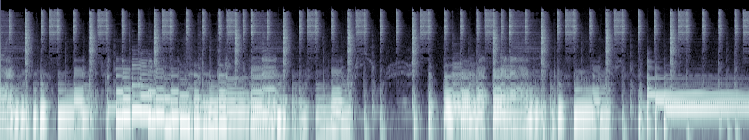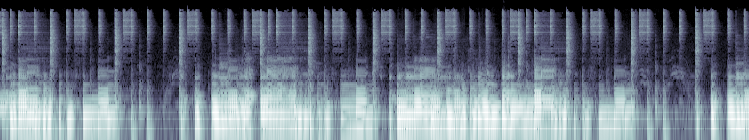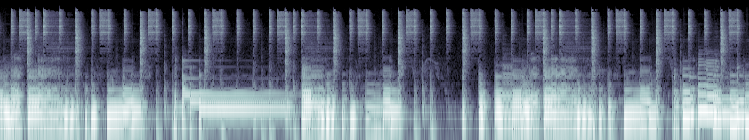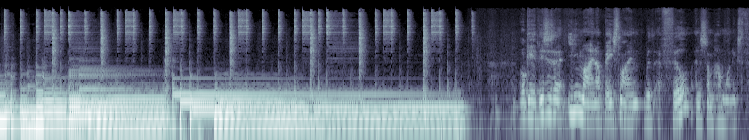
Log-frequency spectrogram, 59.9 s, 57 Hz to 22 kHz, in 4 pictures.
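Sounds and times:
bass harmonics ringing: 0:00.0 - 0:07.1, 0:08.6 - 0:17.4, 0:18.9 - 0:27.7, 0:29.2 - 0:38.0, 0:39.5 - 0:54.3
electric bass funky groove: 0:00.0 - 0:17.6, 0:18.4 - 0:54.4.

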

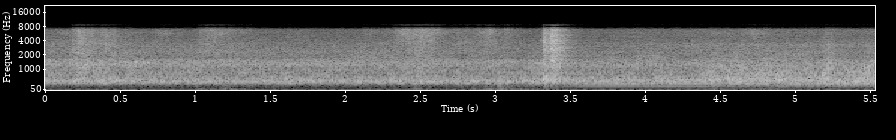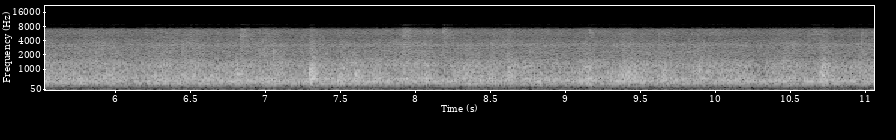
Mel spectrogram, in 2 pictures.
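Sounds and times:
washing machine drum churning: 0:04.5 - 0:11.0.

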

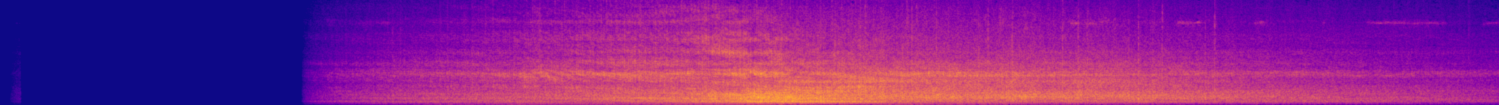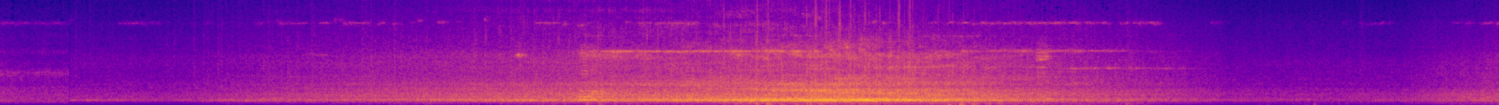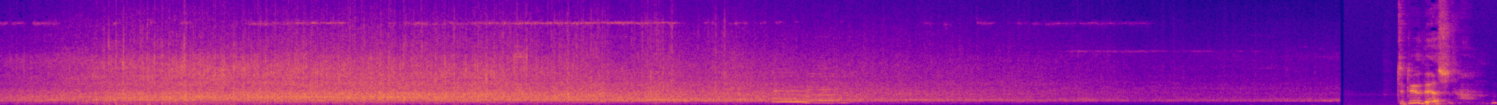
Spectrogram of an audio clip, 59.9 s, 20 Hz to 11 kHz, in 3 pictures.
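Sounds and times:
model train rolling rumble: 0:04.2 - 0:20.6, 0:39.2 - 0:57.8.

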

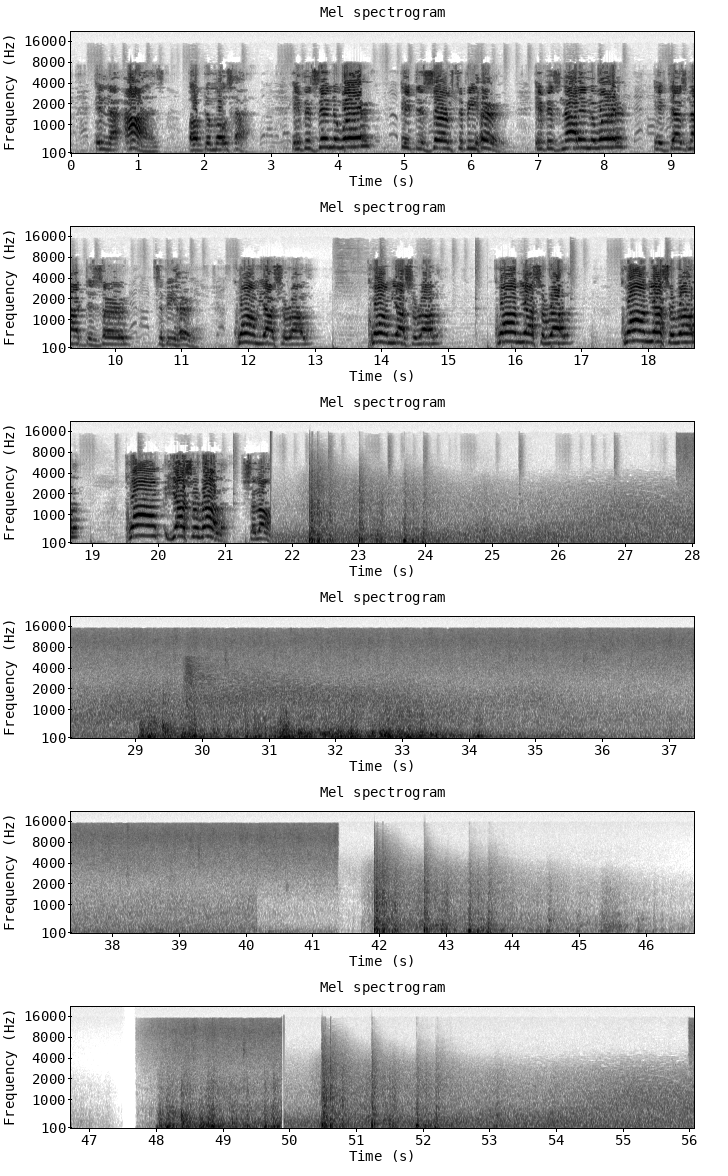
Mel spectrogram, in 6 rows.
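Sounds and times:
rolling thunder: 0:21.7 - 0:40.2, 0:41.8 - 0:46.7, 0:47.9 - 0:56.0
rain: 0:21.7 - 0:46.0, 0:47.7 - 0:56.0.

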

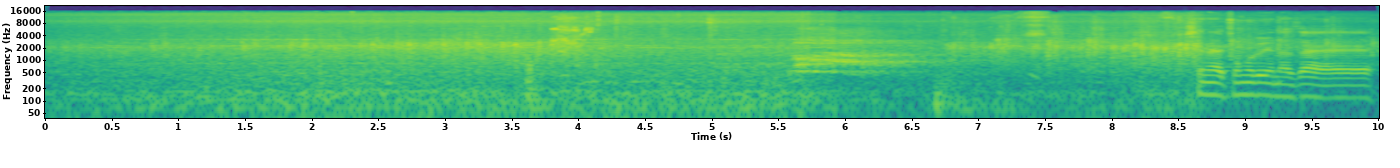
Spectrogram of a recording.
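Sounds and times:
arena crowd noise: 0:04.2 - 0:10.0.

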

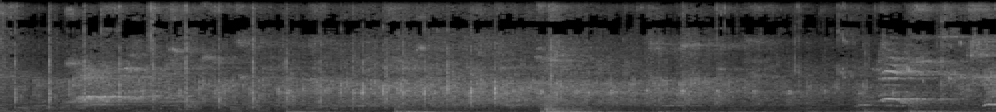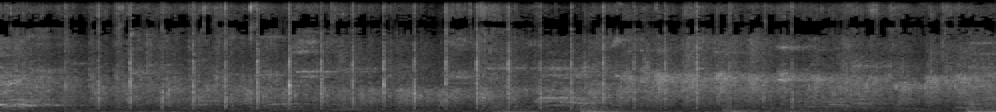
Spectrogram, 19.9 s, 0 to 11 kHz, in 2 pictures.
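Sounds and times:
voices in hall: 0:00.0 - 0:19.9.

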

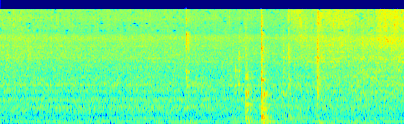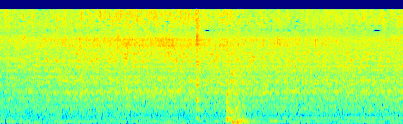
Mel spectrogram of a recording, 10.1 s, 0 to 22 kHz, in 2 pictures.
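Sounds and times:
chicken sizzling in hot oil: 0:00.0 - 0:10.0.

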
